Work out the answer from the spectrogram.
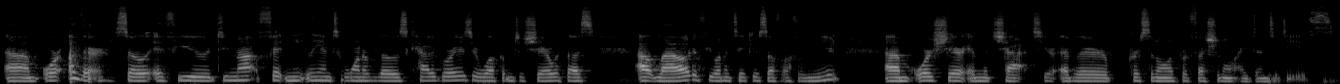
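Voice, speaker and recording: A woman facilitating an online meeting, a little hoarse, friendly and chatty with frequent ums, speaking through a laptop mic on a video call. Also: sits low, little pitch movement, normal speed. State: slightly hoarse. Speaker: session facilitator. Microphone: laptop mic, then headphones.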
